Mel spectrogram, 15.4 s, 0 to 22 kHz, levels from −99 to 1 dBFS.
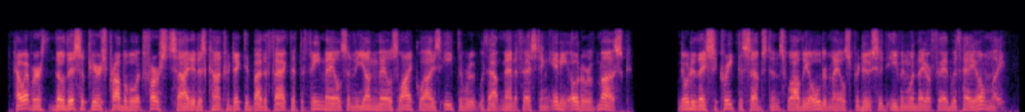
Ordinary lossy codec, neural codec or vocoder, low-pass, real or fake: Opus, 16 kbps; codec, 44.1 kHz, 7.8 kbps, Pupu-Codec; 7.2 kHz; fake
